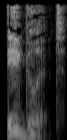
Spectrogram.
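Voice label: "eaglet", British English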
